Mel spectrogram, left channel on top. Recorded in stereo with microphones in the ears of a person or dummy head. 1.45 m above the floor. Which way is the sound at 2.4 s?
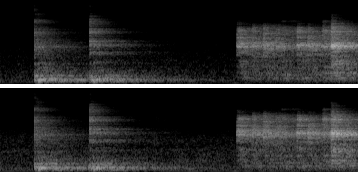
20° right (ahead or behind).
